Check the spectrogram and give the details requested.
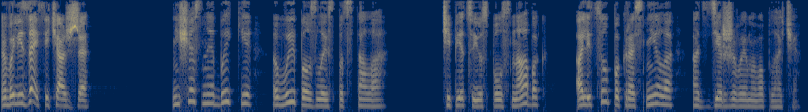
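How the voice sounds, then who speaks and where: A woman's voice: lowish voice, animated, a little slow, dark tone, no room sound. Woman narrating a storybook, dull dry sound. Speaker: audiobook narrator.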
